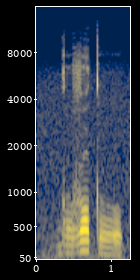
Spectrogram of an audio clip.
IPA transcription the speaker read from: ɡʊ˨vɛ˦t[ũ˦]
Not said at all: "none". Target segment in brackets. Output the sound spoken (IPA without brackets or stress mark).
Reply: ũ˨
